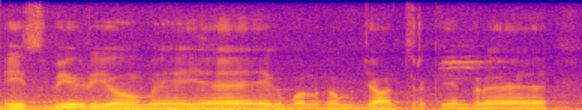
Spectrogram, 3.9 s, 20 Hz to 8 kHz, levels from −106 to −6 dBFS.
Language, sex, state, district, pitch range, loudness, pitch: Hindi, male, Uttar Pradesh, Shamli, 105-110 Hz, -16 LUFS, 105 Hz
